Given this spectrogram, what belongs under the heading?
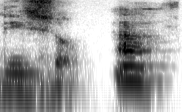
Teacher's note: ఇక్కడ దిశో అని కాకుండా దిశో తాళవ్య సకారం. దిశో దిశో దంత్య సకారం కాదు. అంటే సరిగమల్లో ఉండే సకారం కాకుండా శంకరాచార్య సకారం.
